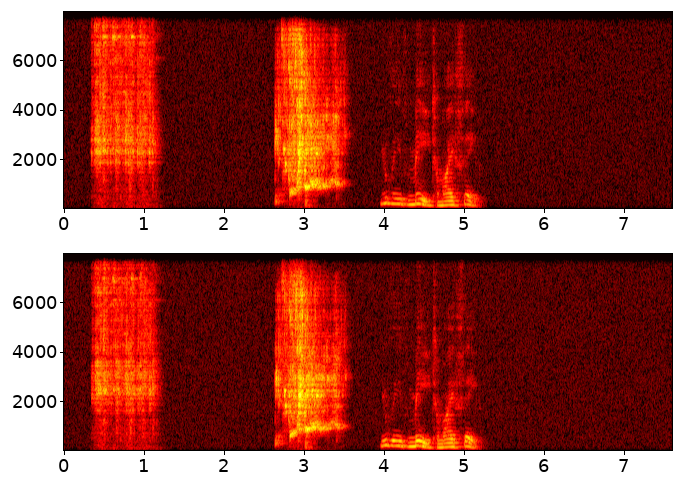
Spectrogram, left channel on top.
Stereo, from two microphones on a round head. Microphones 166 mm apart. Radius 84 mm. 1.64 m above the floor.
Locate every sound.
0.3 s keys jangling: 75° left (ahead or behind), 3.5 m
2.6 s a splash: 65° left (ahead or behind), 4 m
4.0 s a man speaking: 70° left (ahead or behind), 3.5 m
